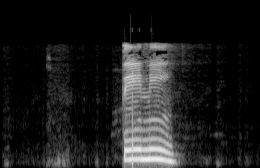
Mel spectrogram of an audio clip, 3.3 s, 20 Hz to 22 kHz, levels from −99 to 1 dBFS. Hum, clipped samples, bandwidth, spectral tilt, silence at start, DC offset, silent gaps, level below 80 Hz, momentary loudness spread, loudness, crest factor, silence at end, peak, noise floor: none; under 0.1%; 8 kHz; -4.5 dB/octave; 1.55 s; under 0.1%; none; -54 dBFS; 10 LU; -11 LUFS; 16 dB; 1.05 s; 0 dBFS; -77 dBFS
